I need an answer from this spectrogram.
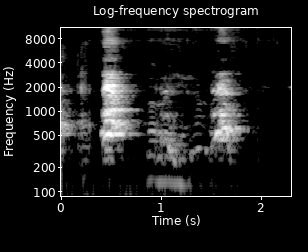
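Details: Labrador Retriever puppies offered for sale in Delhi, India: two loud, short barks about a second apart, with quieter muffled sounds between them.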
